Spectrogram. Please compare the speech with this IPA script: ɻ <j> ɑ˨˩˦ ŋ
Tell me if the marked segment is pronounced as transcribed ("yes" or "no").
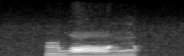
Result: no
